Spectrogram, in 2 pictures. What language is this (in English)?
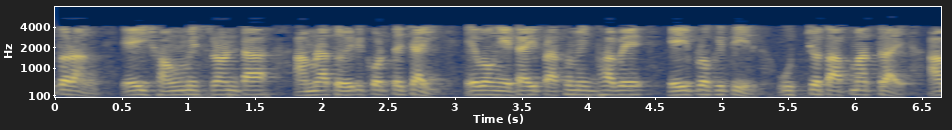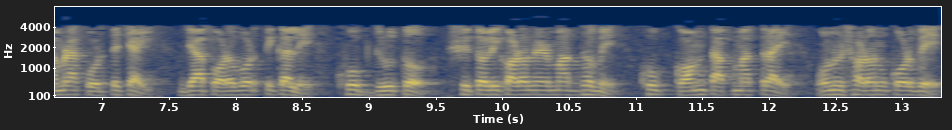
Bangla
